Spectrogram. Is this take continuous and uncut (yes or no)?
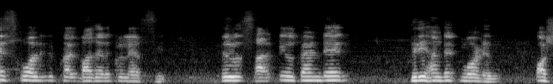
yes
